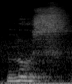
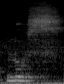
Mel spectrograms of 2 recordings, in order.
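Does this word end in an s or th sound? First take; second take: s sound; s sound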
